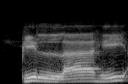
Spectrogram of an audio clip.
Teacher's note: Allahnya dibaca tipis karena harokat di depannya kasroh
